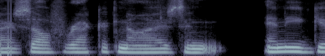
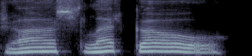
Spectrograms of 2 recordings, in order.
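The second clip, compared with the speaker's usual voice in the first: play-acted divine voice, as from the heavens above. Telling a story where a man calls out for help, booming voice of God. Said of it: "And then there's another booming".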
